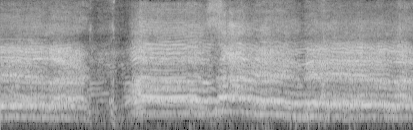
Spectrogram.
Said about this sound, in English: People tell me that I shouldn't let the cheering go on. I really enjoy it. So I'm just gonna let it happen.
